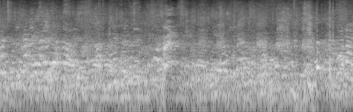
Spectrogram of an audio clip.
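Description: A crowd of adults chatters.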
